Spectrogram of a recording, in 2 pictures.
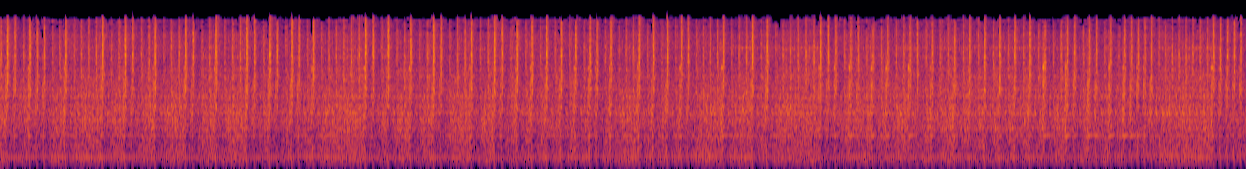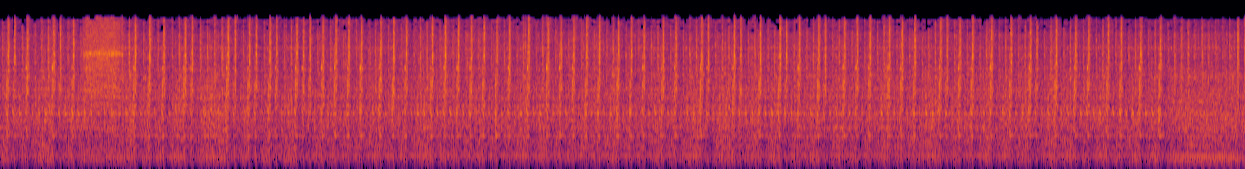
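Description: A small petrol lawn mower engine runs loudly close by, sputtering rapidly.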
